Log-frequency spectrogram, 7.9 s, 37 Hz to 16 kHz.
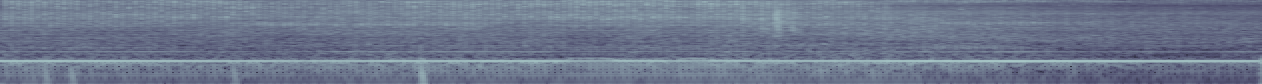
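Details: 1980s Billy Goat vacuum single-cylinder engine after fresh fuel: steady buzzing speed, even drone, no stumbling; hard to start, owner suspects low compression, but runs cleanly once started; normal running.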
